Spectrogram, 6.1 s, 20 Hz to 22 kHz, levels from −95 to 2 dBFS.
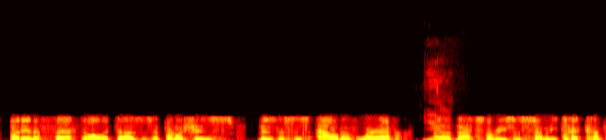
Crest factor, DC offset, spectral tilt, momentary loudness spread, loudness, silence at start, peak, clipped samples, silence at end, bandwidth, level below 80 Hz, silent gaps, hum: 18 dB; under 0.1%; -8 dB/octave; 8 LU; -24 LUFS; 0.1 s; -6 dBFS; under 0.1%; 0.05 s; 10 kHz; -60 dBFS; none; none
